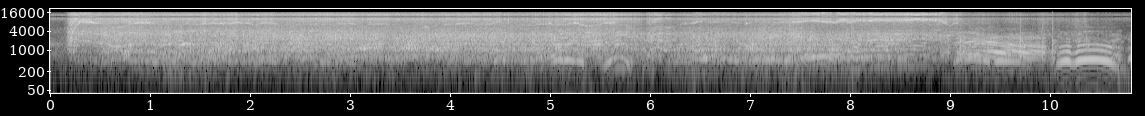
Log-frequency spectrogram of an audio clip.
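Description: Radio-controlled scale crawler truck driven at full throttle through the mud pit: its electric drivetrain gives a loud, steady hiss with a wavering high whine. Voices whoop near the end.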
